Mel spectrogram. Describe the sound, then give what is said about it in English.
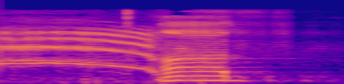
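A human voice imitates a bird call as a birthday greeting: a high, sustained warbling tone that abruptly drops to a lower, louder wavering note, lasting about a second before fading. “Hey, he gets a birthday bird call.”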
